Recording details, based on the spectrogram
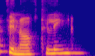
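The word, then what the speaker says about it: phenolphthalein: और दूसरा है फिनोफ्थिलीन, फिनो, एल साइलेंट रहता है, फिनोफ्थैलीन।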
